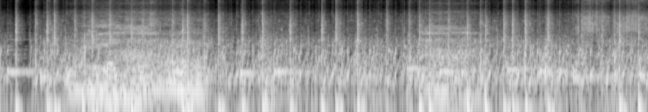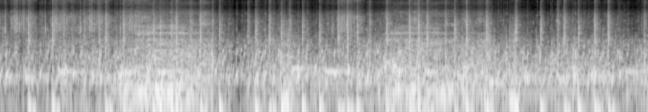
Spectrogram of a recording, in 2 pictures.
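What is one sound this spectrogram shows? Game plants fire rapid, soft popping shots.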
